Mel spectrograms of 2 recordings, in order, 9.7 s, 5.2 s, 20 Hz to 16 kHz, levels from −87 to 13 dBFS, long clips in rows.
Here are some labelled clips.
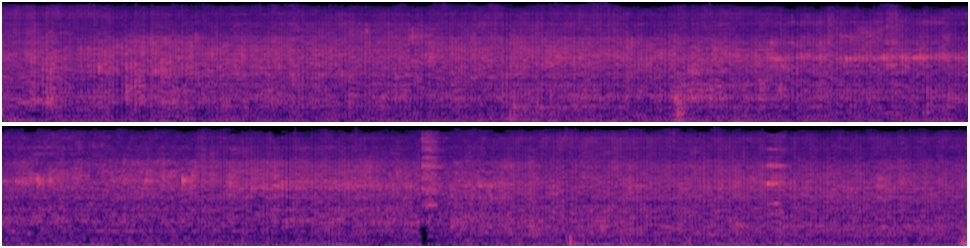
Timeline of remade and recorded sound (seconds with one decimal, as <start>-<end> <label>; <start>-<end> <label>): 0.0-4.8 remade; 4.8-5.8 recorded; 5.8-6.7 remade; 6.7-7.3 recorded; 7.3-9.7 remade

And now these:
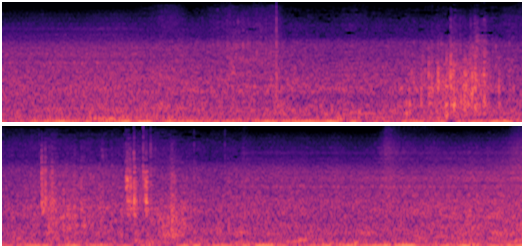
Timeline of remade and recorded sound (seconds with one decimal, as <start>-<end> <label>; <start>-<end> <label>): 0.0-0.7 remade; 0.7-3.8 recorded; 3.8-5.2 remade

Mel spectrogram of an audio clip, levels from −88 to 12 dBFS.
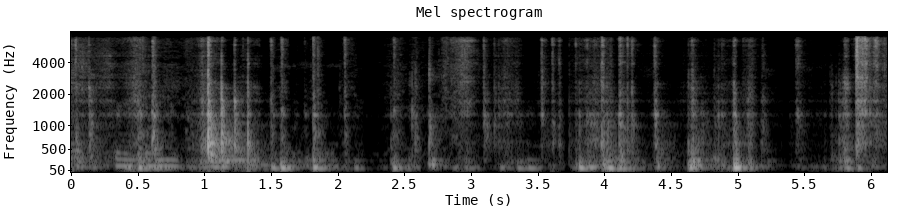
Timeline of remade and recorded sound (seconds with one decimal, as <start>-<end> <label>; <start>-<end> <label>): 0.0-0.5 remade; 0.5-0.9 recorded; 0.9-1.5 remade; 1.5-2.9 recorded; 2.9-6.1 remade

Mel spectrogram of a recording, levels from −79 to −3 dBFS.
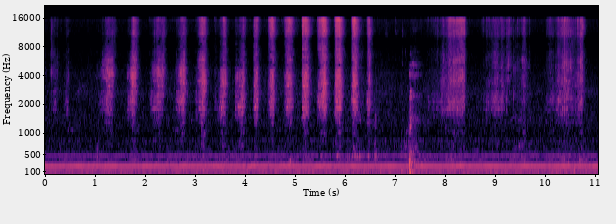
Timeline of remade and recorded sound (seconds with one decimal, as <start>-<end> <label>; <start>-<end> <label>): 0.0-2.2 recorded; 2.2-5.8 remade; 5.8-11.1 recorded

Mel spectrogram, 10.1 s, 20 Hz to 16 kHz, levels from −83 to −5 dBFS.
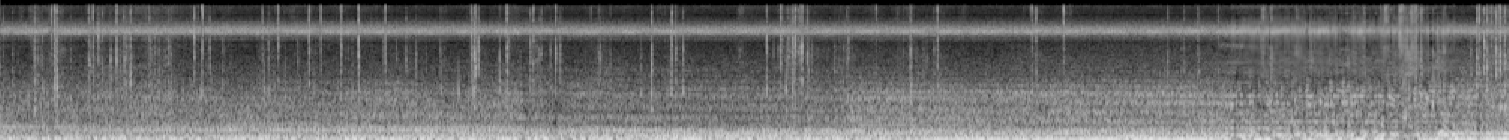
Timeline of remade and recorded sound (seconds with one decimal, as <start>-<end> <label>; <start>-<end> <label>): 0.0-8.2 recorded; 8.2-9.7 remade; 9.7-10.1 recorded

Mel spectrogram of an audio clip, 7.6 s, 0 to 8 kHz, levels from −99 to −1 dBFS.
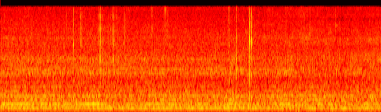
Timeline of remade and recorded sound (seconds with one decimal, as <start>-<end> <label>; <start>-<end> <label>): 0.0-4.6 recorded; 4.6-5.0 remade; 5.0-5.7 recorded; 5.7-7.6 remade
